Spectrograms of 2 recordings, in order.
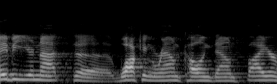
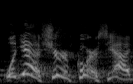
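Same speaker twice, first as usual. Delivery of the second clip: much higher, breezy brush-off of the question; mock casual agreement; 13 semitones higher than usual. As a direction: toss it off like it's obvious. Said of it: "before you go".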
